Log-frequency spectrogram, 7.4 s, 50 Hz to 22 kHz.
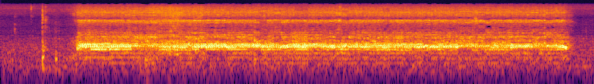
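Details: Original Sinclair ZX Spectrum microdrive (drive 2) with a real tape cartridge, loading a business cartridge that was written from an MDR file: a steady high motor whir for about six seconds, then a clean stop. Normal loading.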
